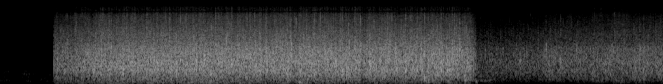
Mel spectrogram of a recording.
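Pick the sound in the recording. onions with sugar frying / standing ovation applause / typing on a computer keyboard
standing ovation applause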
